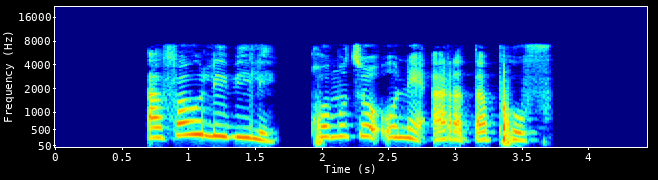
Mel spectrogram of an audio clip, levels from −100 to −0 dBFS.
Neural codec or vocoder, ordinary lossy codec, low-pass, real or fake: none; Opus, 64 kbps; 7.2 kHz; real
